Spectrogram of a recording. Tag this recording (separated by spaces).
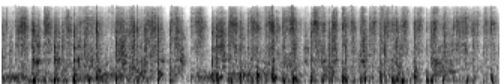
dead-season door foley horror monster scratch zombie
